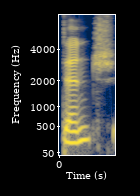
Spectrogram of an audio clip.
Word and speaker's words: Dench: Dench.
